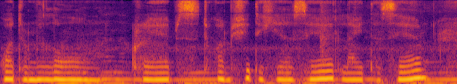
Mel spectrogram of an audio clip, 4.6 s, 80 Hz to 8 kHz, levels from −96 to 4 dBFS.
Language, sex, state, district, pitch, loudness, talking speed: Nagamese, female, Nagaland, Dimapur, 195 Hz, -20 LUFS, 105 wpm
